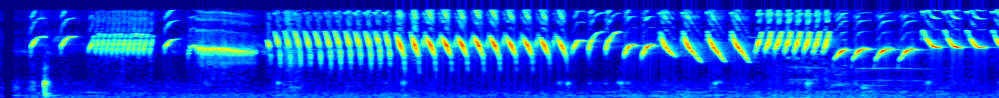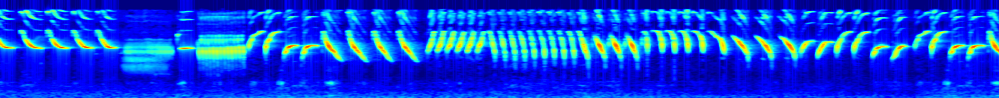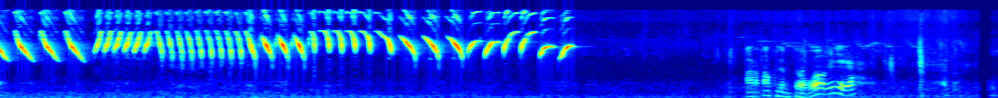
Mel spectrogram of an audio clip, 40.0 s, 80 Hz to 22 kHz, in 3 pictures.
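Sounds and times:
canary singing trills: 0.2 - 35.1.

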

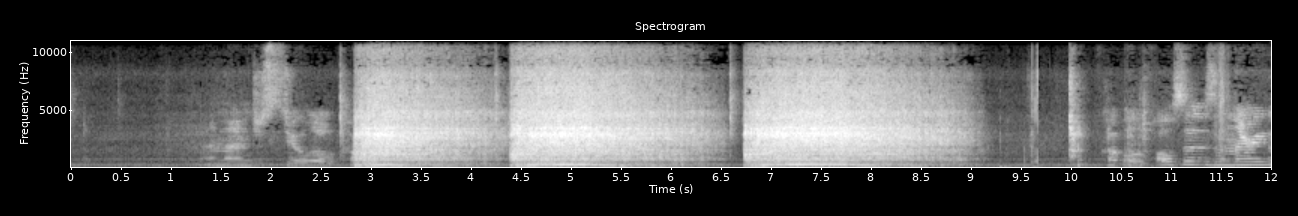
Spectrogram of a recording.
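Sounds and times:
blender motor pulsing: 2.8 - 9.2.

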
